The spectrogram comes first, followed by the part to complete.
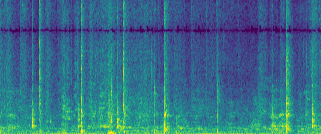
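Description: Knife chopping pieces of wallago catfish on a wooden chopping block: a run of sharp knocks at irregular intervals as the blade hits the wood. Voices can be heard in the background.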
